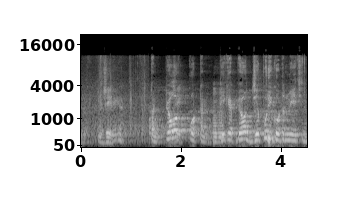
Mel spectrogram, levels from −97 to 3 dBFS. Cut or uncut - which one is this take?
cut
